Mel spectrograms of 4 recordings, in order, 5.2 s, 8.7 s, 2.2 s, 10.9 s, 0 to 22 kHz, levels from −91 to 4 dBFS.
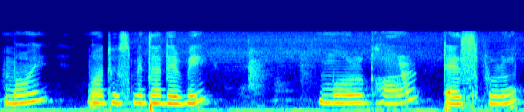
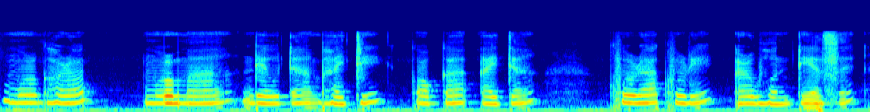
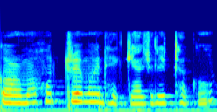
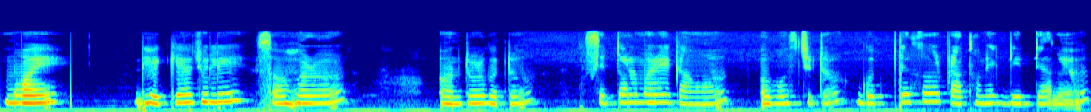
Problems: none marked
